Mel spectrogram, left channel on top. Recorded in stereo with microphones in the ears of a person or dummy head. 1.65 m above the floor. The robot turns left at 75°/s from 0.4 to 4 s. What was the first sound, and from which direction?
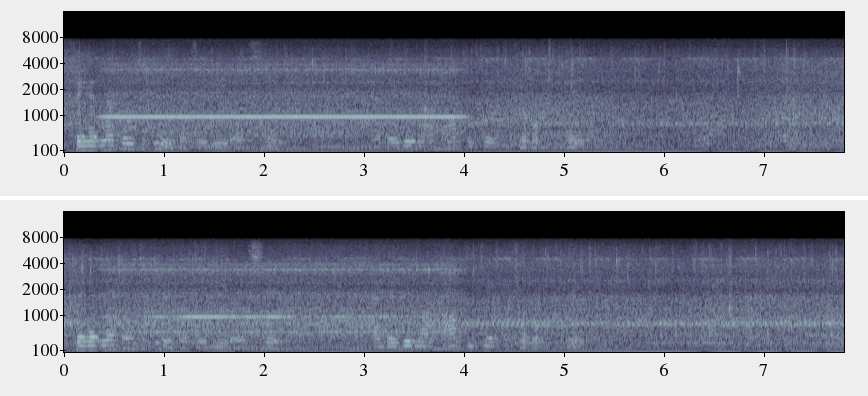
A man speaking, 100° left.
